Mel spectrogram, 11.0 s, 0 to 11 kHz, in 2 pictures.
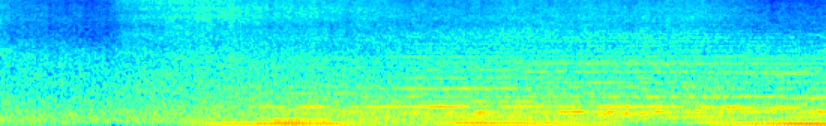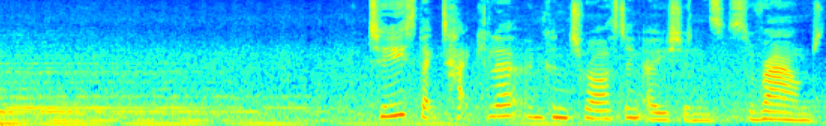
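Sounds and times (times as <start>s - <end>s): waves breaking: 0.0s - 11.0s
low background music: 0.8s - 11.0s.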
